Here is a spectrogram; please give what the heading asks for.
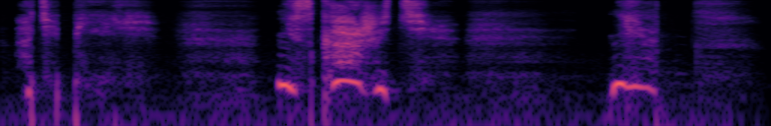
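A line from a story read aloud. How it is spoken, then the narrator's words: Broken breathless whisper. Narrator (Russian): прерывисто прошептала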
